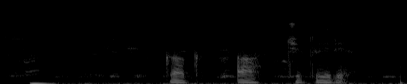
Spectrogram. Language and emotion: Russian, neutral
